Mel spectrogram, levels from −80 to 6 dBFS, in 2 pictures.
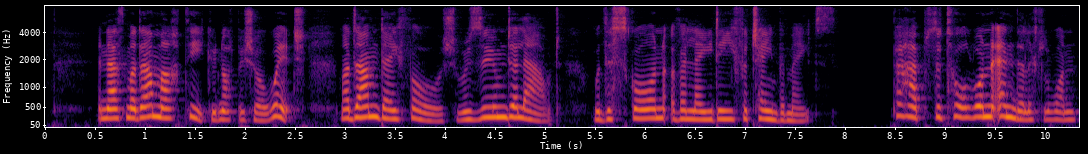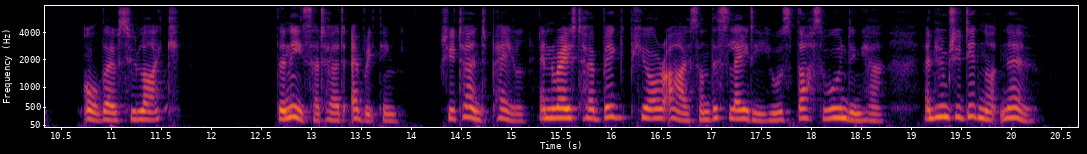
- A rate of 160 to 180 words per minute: Yes, average, 175 wpm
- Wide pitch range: No, average, 3.8 semitones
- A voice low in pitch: No, high, 215 Hz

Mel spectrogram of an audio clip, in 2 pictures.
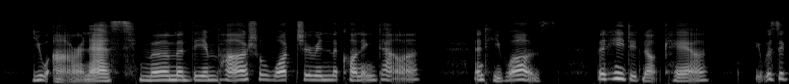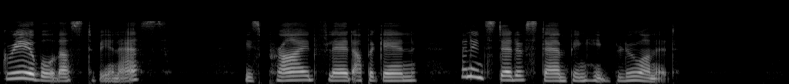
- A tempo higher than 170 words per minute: No, average, 155 wpm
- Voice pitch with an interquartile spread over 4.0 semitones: No, average, 3.2 semitones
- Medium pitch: No, high, 200 Hz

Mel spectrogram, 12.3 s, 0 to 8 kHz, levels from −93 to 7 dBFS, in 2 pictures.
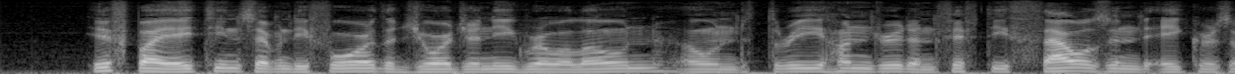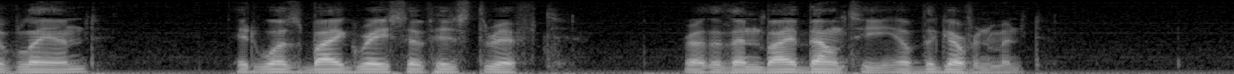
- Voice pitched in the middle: No, low, 105 Hz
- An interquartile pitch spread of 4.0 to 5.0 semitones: No, average, 3.1 semitones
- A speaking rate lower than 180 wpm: Yes, average, 145 wpm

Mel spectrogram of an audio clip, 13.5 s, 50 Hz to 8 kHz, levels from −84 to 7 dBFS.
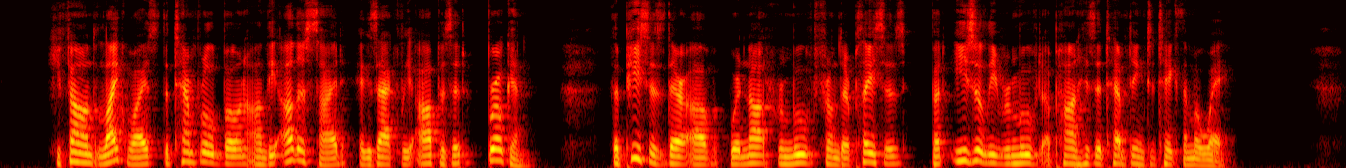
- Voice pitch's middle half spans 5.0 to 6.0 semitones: No, average, 3.1 semitones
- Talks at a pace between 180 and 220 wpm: No, average, 145 wpm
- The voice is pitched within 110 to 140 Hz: Yes, low, 135 Hz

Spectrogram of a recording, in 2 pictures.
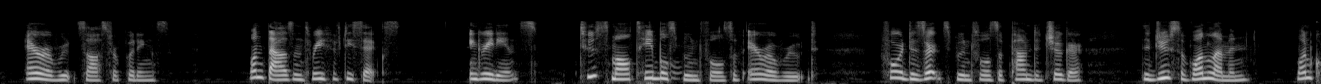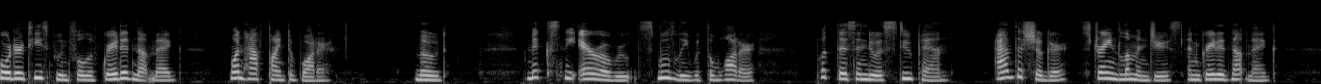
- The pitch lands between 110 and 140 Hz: No, high, 225 Hz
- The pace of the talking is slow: Yes, slow, 120 wpm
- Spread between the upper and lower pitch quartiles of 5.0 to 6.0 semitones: No, average, 4.6 semitones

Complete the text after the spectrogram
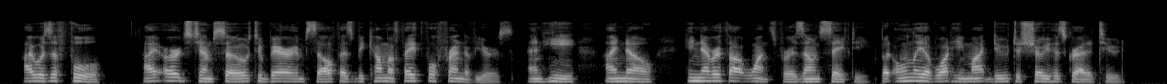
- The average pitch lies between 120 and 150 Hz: Yes, medium, 140 Hz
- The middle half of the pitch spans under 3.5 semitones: Yes, narrow, 2.5 semitones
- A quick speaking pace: Yes, fast, 210 wpm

